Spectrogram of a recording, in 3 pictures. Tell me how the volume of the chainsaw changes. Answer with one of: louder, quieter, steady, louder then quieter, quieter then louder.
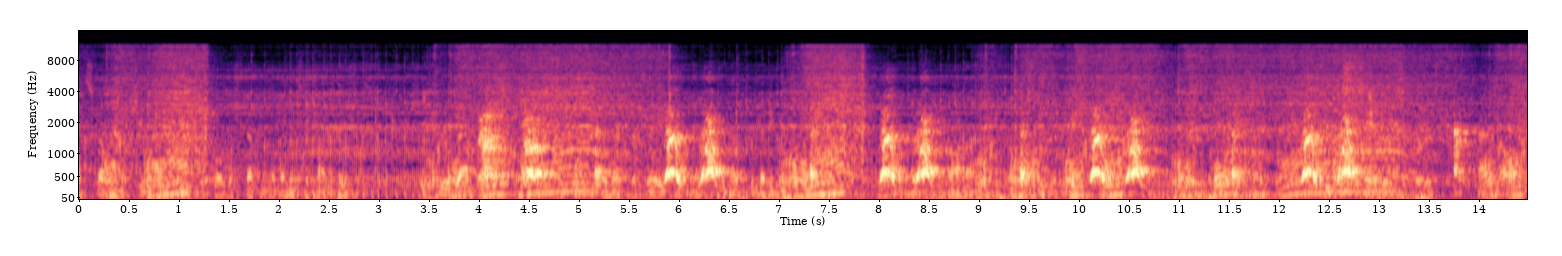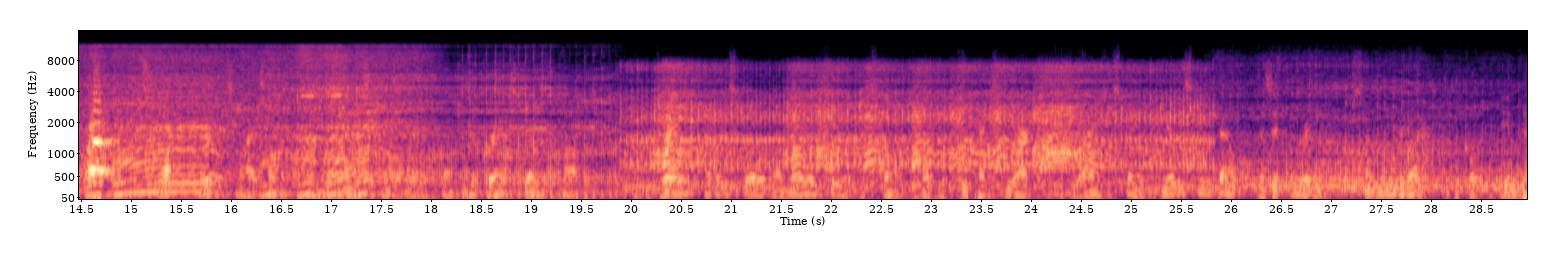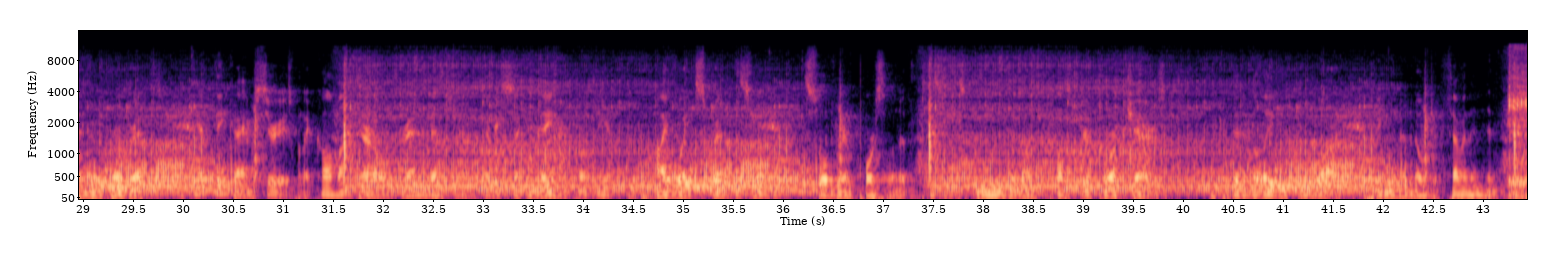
steady.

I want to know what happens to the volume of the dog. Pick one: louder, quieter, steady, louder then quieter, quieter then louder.
quieter.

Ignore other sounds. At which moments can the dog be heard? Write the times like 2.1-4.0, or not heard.
4.0-14.8.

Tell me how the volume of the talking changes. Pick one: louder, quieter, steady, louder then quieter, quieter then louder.
steady.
